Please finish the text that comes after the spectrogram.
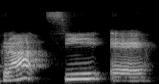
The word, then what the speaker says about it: grazie: So that Z is this TS here. I like to break it up phonetically so it's easier to pronounce. So we have grazie, grazie.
